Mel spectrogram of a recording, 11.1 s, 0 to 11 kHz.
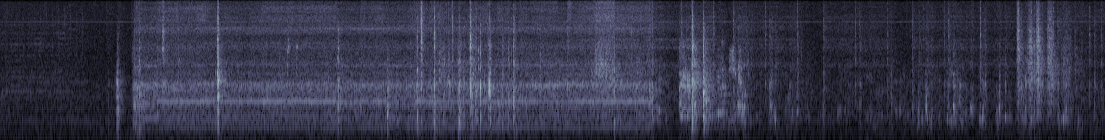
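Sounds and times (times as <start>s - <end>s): tire changer humming: 1.3s - 6.7s.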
